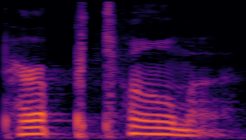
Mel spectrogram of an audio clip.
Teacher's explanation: try to keep any vowels from creeping in between your pt in petoma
